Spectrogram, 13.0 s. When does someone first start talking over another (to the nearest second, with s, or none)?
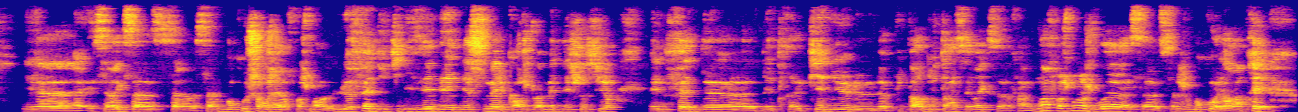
none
